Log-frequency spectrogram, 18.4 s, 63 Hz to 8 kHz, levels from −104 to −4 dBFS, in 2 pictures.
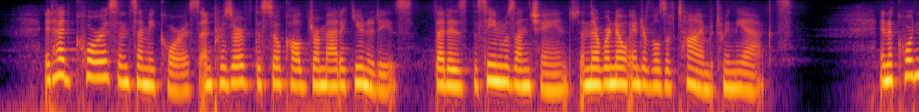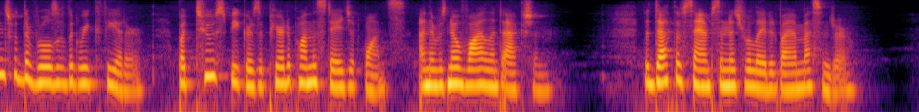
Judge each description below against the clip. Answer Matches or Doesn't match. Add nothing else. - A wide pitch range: Doesn't match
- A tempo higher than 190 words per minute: Matches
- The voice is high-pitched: Matches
